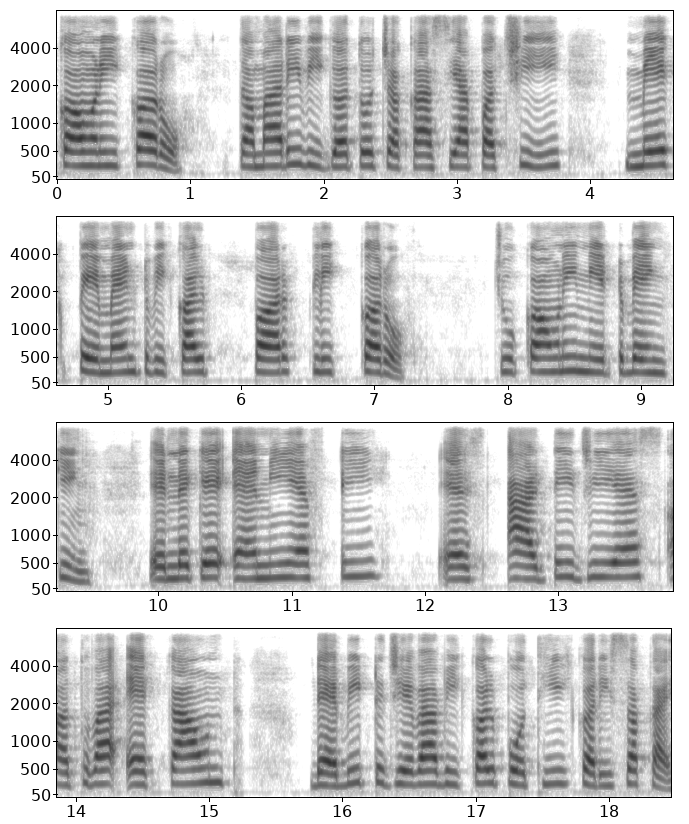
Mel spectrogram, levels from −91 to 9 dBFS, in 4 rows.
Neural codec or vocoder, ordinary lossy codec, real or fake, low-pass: codec, 16 kHz, 4.8 kbps, FACodec; none; fake; 7.2 kHz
